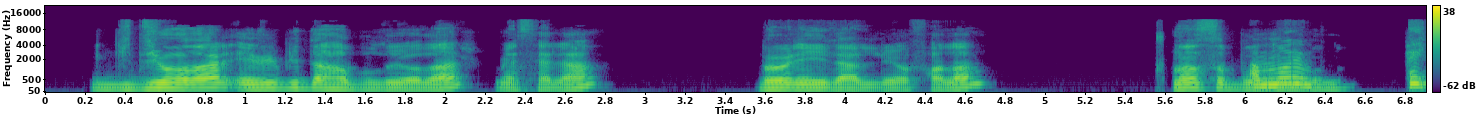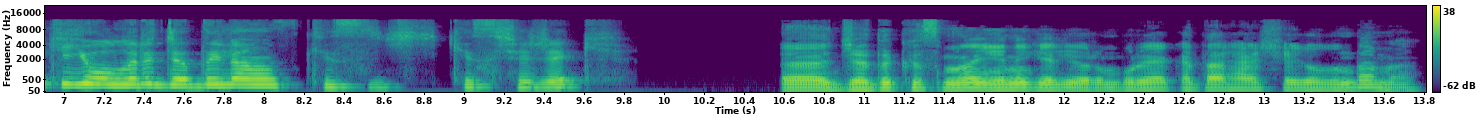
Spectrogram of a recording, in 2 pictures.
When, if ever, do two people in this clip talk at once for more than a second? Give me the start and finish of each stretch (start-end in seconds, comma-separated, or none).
none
